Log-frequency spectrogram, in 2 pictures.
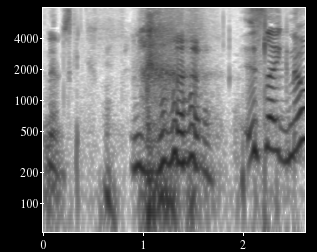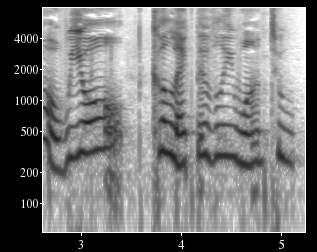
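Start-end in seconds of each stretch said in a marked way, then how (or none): none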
